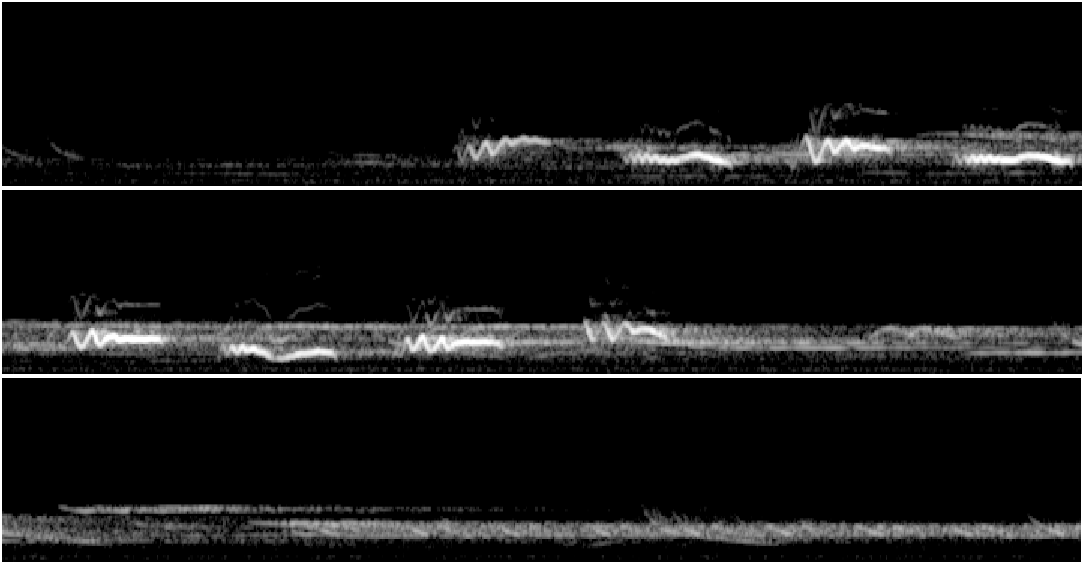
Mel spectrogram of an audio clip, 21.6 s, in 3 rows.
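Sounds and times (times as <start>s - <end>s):
pied flycatcher song: 2.4s - 21.5s.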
